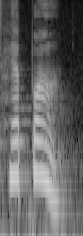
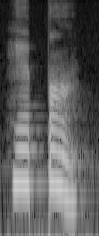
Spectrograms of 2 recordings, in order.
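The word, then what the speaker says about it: Hepáŋ: Now when we have a secondborn boy into the family, that comes into our families and our Tiwahes, he is Hepa, Hepa. So let's pronounce that together, Hepa, Hepa.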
